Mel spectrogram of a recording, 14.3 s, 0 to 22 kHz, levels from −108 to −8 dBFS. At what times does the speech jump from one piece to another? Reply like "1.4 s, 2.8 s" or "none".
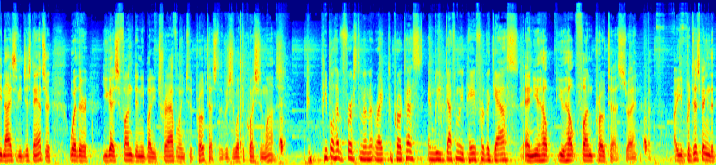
13.0 s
